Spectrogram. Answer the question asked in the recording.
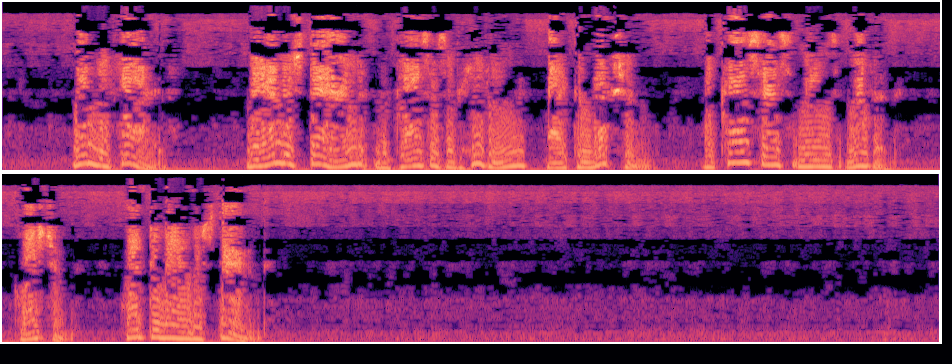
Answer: the method of heating by convection.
